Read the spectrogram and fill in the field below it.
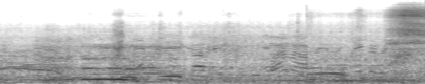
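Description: A cow at a busy cattle market lets out a low drawn-out moo, followed by shorter lowing calls, heard up close amid crowd chatter and people talking nearby.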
